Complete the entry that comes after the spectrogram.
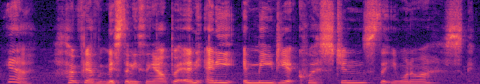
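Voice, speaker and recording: A woman's voice: fairly high pitch, quick pace, slight background noise. A woman musician talking casually through her instruments on a video call, chatty and self-deprecating with frequent ums and little laughs.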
